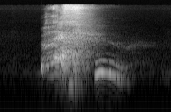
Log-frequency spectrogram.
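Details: Single forceful sneeze, a sharp noisy burst with a brief voiced tail, in a quiet room; induced by sniffing chhinkni sneezing powder, which also caused a runny nose.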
